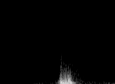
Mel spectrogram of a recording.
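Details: One short, low, slightly drawn-out heart sound thud demonstrating a split first heart sound (S1) at the tricuspid area, auscultated during a cardiac physical assessment.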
